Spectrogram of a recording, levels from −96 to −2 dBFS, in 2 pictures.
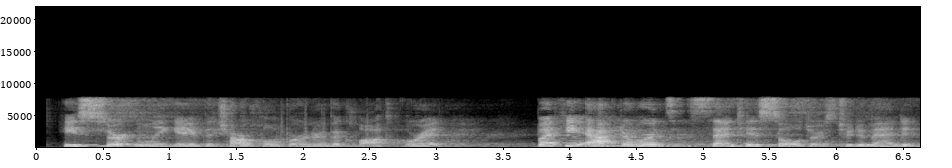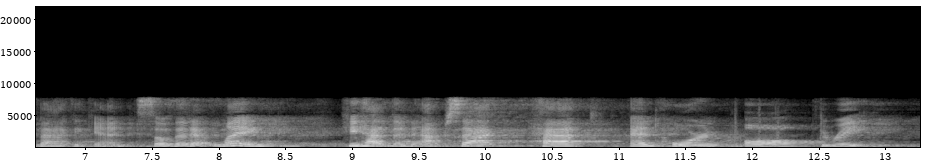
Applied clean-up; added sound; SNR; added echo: neural separator model SepFormer DNS4.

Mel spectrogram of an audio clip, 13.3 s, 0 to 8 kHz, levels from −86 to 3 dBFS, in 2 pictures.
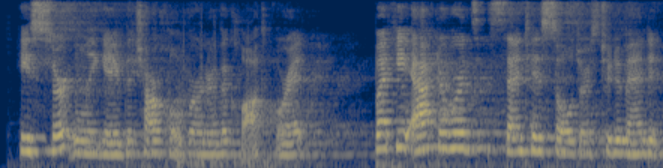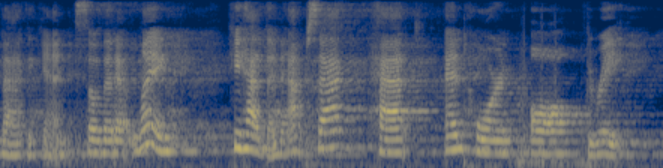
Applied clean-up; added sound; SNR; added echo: none; Wind; 17 dB; reverberation time 2.3 s.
